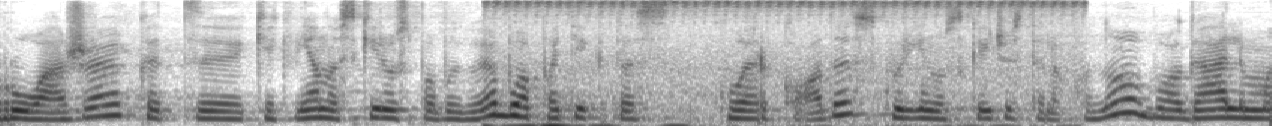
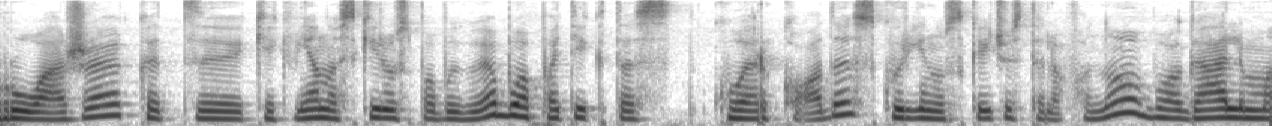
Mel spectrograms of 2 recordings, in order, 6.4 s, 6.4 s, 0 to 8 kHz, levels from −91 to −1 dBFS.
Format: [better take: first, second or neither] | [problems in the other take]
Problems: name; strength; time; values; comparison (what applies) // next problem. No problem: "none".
second | background sound (Cricket); 7 dB below the speech // room echo; dies away in 1.2 s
